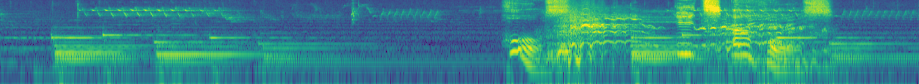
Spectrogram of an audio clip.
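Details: Horse neighing in the second half, a loud wavering whinny with rising and falling pitch, over gentle piano music that plays throughout; a child-style voice names the animal.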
